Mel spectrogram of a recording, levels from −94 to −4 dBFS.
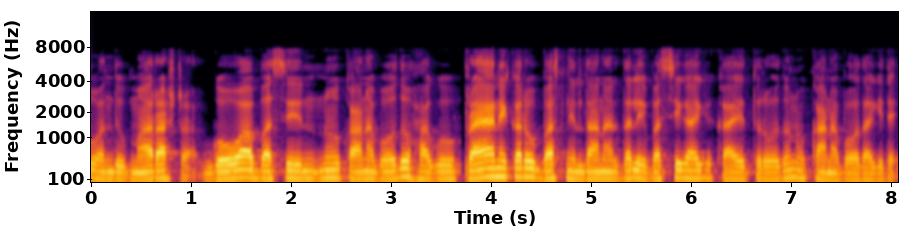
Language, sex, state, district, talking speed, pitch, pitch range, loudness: Kannada, male, Karnataka, Belgaum, 105 wpm, 110 Hz, 110-120 Hz, -17 LUFS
